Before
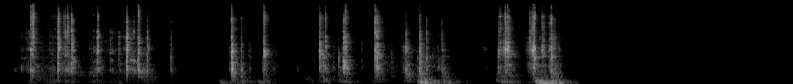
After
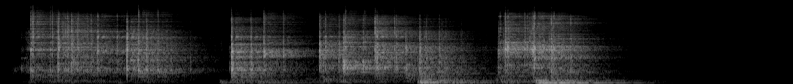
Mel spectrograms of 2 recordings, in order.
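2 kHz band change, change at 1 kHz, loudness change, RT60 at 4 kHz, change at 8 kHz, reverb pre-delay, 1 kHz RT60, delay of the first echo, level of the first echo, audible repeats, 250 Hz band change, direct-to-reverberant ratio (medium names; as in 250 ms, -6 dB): +2.5 dB, +2.5 dB, +0.5 dB, 1.0 s, -3.0 dB, 35 ms, 1.1 s, 194 ms, -6.5 dB, 1, +3.5 dB, 0.0 dB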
